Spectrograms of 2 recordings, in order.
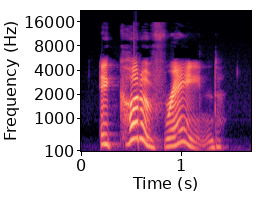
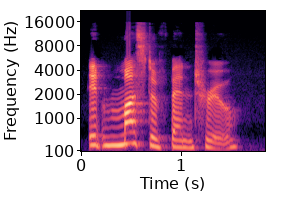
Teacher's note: the auxiliary verb have is difficult to hear because it is usually pronounced as a schwa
